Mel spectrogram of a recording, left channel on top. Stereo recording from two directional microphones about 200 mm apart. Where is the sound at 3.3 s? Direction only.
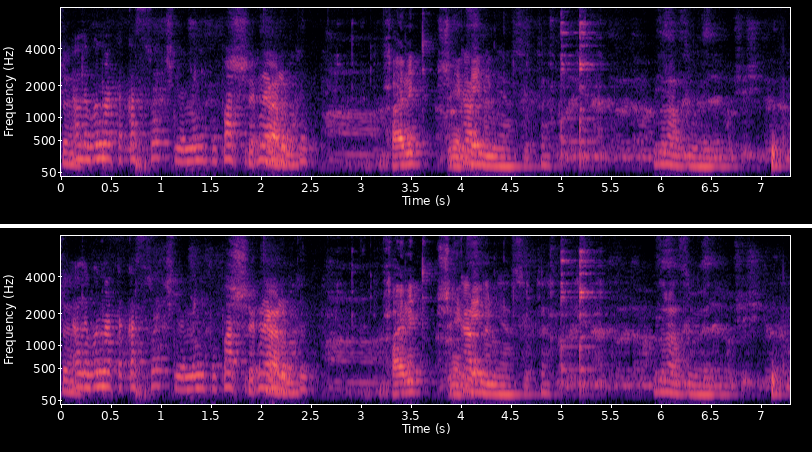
50° left (ahead or behind).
